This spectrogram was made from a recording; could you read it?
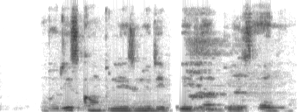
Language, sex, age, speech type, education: Nigerian Pidgin, male, 30-45, spontaneous, tertiary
